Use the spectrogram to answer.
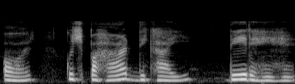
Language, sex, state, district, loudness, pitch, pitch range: Hindi, male, Himachal Pradesh, Shimla, -18 LUFS, 205 Hz, 185-225 Hz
